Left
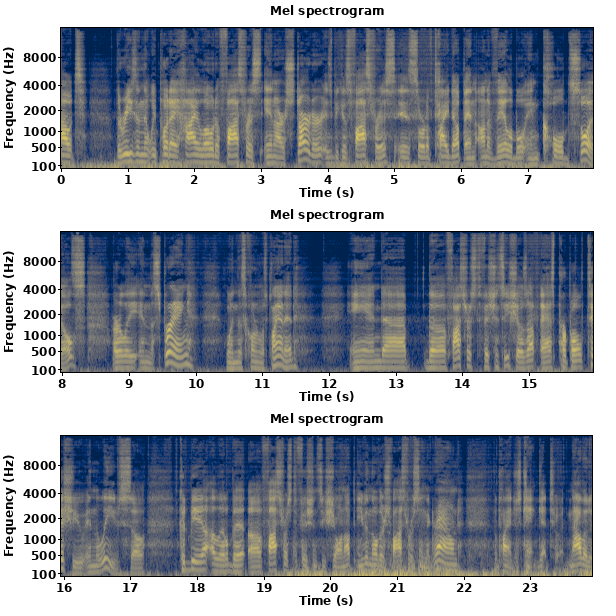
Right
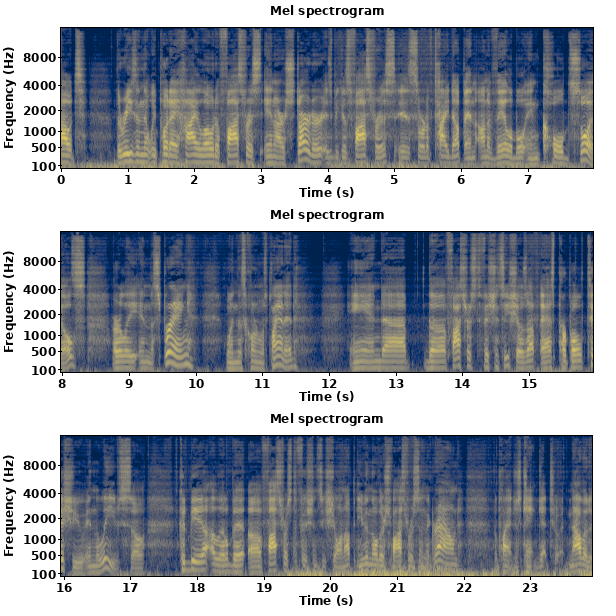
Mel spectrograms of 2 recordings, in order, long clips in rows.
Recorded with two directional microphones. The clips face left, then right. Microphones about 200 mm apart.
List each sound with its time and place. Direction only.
0.8 s speech: centre (ahead or behind)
